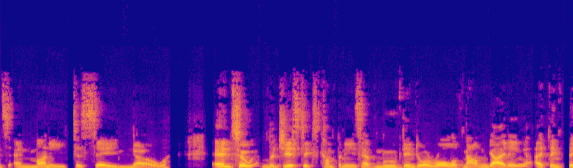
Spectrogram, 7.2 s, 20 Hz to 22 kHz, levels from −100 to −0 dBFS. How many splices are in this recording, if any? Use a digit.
1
